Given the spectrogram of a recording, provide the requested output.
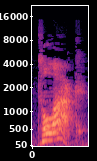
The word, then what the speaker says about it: clock: cl cl CLA OC K is a a clock clock the C is silent you have the o a k c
